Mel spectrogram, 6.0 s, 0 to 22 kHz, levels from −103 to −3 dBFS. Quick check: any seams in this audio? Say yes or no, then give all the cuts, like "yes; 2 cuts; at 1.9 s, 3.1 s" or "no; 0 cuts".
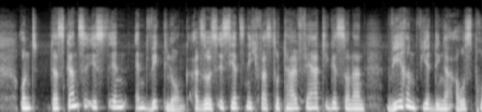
no; 0 cuts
